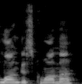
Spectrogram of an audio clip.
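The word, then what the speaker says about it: Longisquama: I think it's pronounced Longusquama.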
